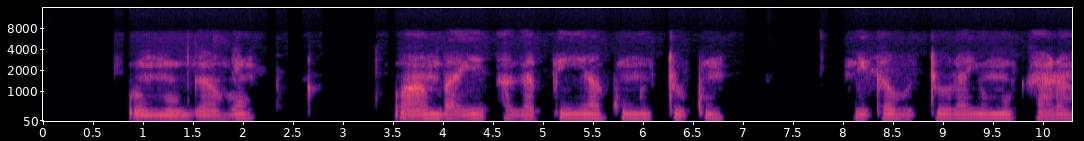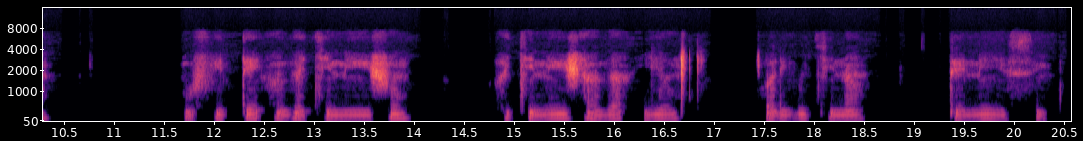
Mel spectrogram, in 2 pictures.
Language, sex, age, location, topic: Kinyarwanda, male, 18-24, Musanze, government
